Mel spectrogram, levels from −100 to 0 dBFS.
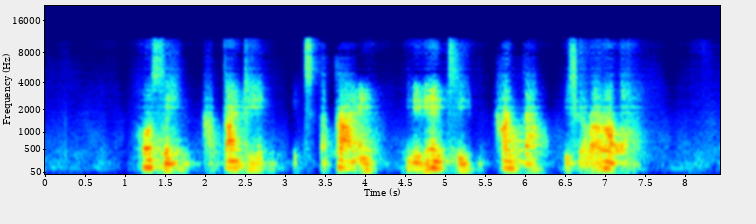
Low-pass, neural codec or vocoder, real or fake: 10.8 kHz; codec, 44.1 kHz, 0.9 kbps, DAC; fake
